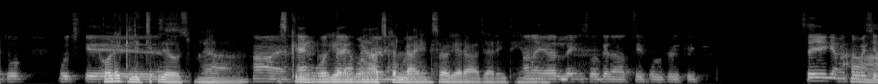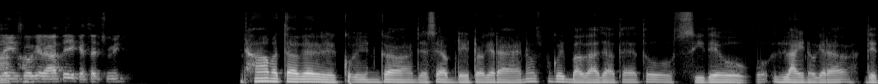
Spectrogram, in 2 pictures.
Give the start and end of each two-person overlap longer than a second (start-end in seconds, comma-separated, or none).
2.5-4.3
